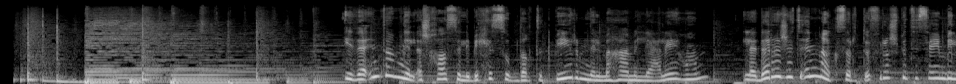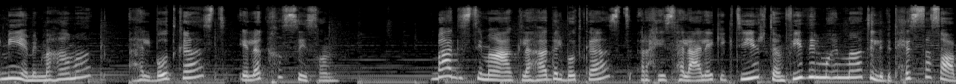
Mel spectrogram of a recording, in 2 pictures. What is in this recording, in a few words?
Syrian, Syrian voiceover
